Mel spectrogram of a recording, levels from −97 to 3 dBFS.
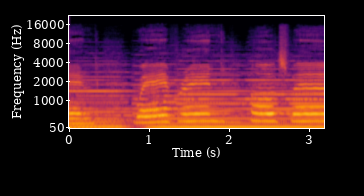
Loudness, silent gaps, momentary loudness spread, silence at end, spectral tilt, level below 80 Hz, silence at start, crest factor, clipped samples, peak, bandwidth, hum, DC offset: -17 LUFS; none; 8 LU; 0 s; -7 dB/octave; -22 dBFS; 0 s; 12 dB; under 0.1%; -2 dBFS; 9.6 kHz; none; under 0.1%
